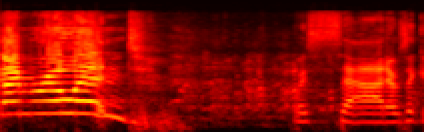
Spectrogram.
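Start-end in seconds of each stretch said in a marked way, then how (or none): 0.0-1.1 high, loud mock despair of a small boy; overacted child's wail; dramatic kid. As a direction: whine it like a devastated five-year-old. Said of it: "He was like".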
